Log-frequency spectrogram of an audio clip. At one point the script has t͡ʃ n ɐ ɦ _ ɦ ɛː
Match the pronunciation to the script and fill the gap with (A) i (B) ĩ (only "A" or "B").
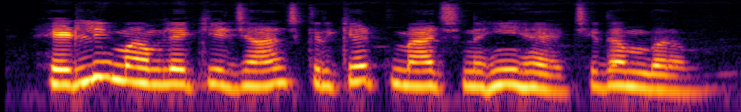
B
